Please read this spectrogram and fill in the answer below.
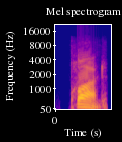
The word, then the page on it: pud: American English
